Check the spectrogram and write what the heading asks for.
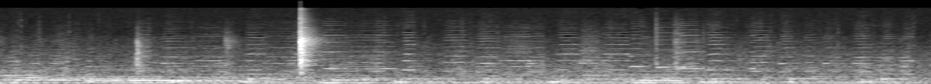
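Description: Background music with steady low notes, and a sharp metallic click from the flintlock blunderbuss's lock about two seconds in, after two fainter clicks, as the lock is worked at half-cock.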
